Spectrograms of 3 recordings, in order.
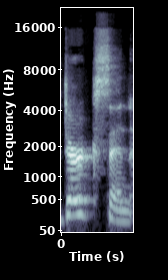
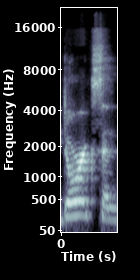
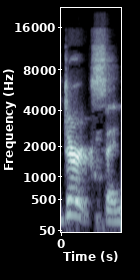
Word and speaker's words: Doerksen: wrong i know right it's dirksen a lot of people say dorkson but it's dirksen yeah dirksen okay so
